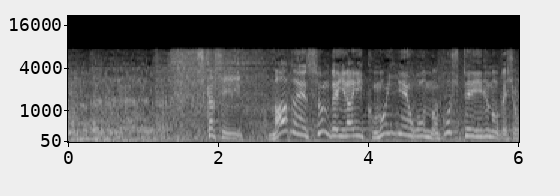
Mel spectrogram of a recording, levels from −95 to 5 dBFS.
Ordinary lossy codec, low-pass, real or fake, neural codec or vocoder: none; 7.2 kHz; fake; codec, 16 kHz, 8 kbps, FunCodec, trained on LibriTTS, 25 frames a second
